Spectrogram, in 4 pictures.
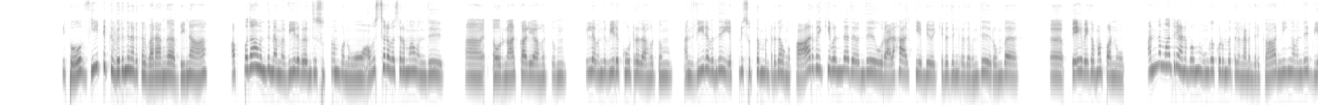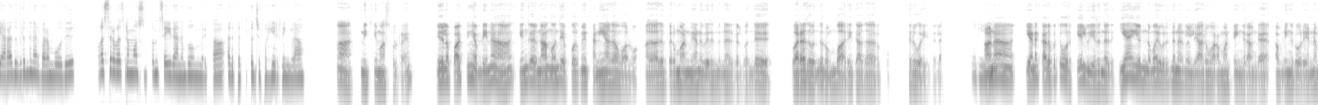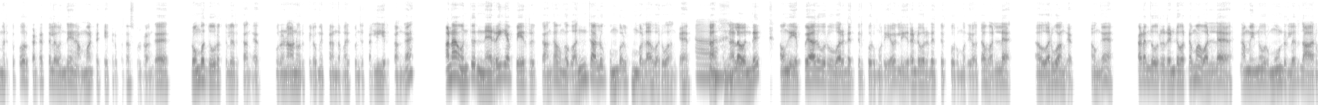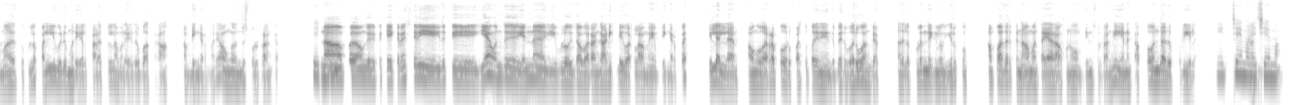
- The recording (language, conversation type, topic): Tamil, podcast, வீட்டில் விருந்தினர்கள் வரும்போது எப்படி தயாராக வேண்டும்?
- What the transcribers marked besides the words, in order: other noise; chuckle; laughing while speaking: "அதனால"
